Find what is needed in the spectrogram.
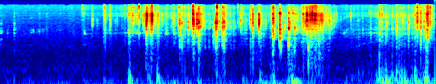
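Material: Soap.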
